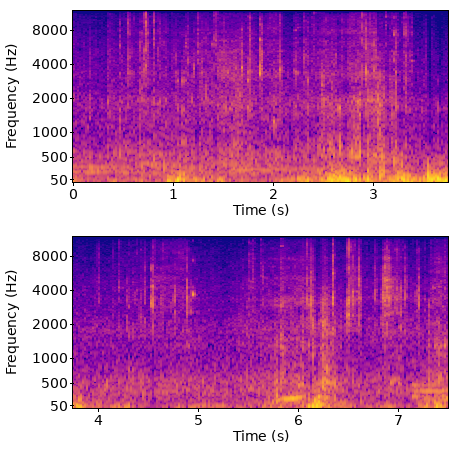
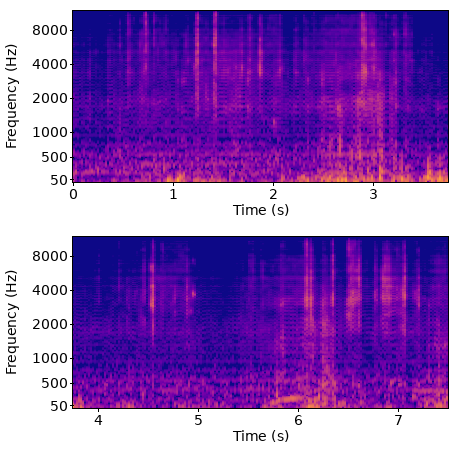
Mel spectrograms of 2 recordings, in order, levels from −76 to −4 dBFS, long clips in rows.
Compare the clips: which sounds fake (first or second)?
second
